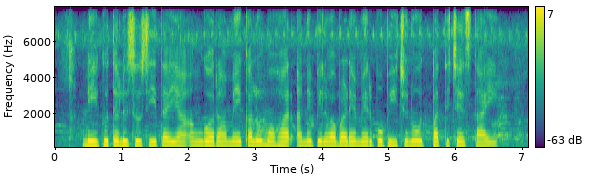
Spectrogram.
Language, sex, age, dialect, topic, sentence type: Telugu, female, 18-24, Telangana, agriculture, statement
